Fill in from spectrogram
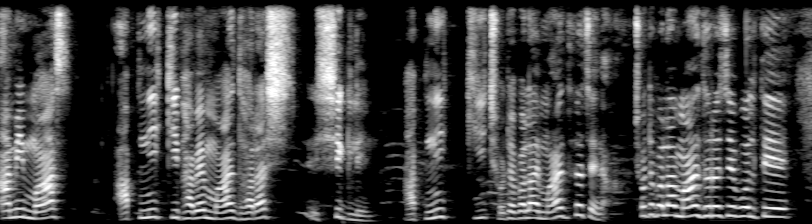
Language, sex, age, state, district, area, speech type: Bengali, female, 45-60, West Bengal, Dakshin Dinajpur, urban, spontaneous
